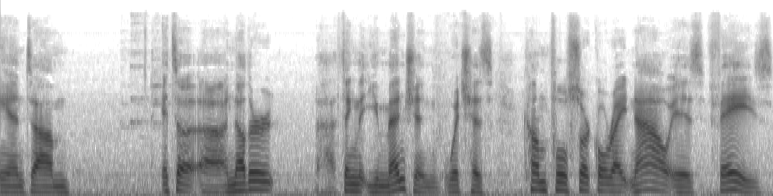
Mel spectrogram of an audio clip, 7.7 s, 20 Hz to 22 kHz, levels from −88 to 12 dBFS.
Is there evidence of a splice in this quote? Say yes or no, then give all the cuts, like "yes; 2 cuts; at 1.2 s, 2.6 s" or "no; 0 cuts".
no; 0 cuts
